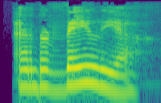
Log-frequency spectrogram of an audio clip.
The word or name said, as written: ambarvalia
